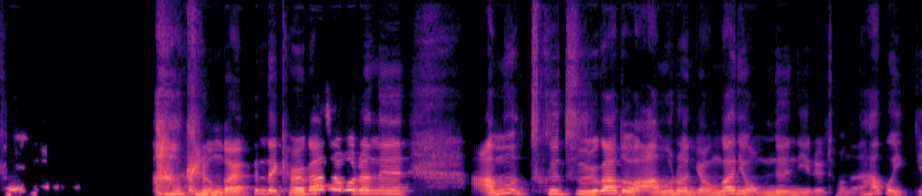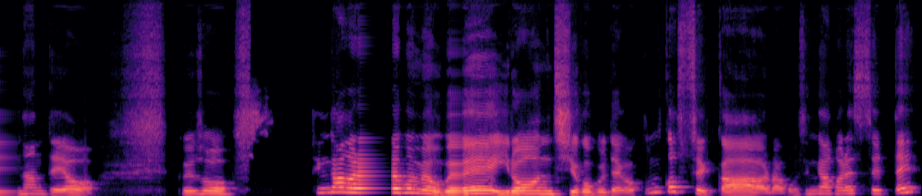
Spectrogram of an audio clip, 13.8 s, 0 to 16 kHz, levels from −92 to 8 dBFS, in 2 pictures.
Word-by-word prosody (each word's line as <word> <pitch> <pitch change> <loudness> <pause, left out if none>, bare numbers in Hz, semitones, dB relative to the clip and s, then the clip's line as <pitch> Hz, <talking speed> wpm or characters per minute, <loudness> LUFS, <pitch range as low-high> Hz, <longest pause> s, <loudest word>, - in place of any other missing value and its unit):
결과 300 0 -4 1.0
아 - - -3
그런가요? 210 -5 +2
근데 255 -1 +2
결과적으로는 260 0 +3 0.5
아무 235 +3 -1
두 - - -14
그 270 -1 0
둘과도 235 0 +3
아무런 215 +4 +1
연관이 225 +7 +1
없는 195 +4 -3
일을 175 -1 -9
저는 170 -1 -19
하고 260 +5 -5
있긴 210 +2 -13
한데요. 205 +1 -5 0.6
그래서 235 -1 -3 0.6
생각을 360 +1 +3 0.3
해 330 - +8
보면 280 -10 0
'왜 245 +4 +4
이런 235 +2 +1
직업을 210 -3 -3
내가 180 0 -6
꿈꿨을까?'라고 190 - -3
생각을 255 +1 -8
했을 270 -1 -8
때 360 +4 -4
235 Hz, 305 characters per minute, -20 LUFS, 205-265 Hz, 1.0 s, 해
